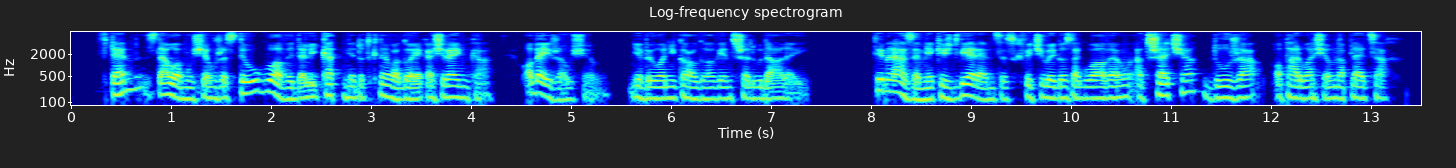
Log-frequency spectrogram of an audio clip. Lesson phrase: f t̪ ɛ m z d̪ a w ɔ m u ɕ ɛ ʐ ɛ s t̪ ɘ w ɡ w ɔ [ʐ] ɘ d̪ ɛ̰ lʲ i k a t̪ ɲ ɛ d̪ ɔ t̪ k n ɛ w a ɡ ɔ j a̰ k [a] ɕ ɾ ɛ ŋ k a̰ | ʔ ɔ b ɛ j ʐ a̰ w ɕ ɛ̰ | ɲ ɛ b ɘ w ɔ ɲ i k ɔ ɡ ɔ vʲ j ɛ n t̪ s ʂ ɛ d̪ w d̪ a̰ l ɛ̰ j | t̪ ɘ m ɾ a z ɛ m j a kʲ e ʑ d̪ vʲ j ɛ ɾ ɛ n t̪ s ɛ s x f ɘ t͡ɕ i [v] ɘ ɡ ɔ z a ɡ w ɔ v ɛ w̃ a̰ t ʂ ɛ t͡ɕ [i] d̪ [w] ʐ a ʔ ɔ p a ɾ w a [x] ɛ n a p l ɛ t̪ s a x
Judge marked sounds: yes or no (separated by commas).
no, yes, no, no, no, no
